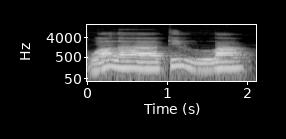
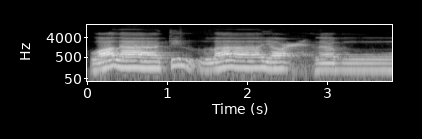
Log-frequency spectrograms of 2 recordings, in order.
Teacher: tapi nunnya dimasukkan ke lam, langsung walakilla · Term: idgham bila gunnah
